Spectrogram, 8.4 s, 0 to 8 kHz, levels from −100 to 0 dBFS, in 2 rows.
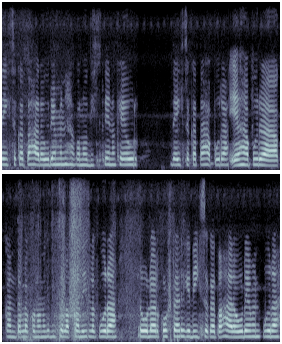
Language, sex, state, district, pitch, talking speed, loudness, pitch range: Hindi, female, Chhattisgarh, Jashpur, 270 Hz, 170 wpm, -25 LUFS, 265-275 Hz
